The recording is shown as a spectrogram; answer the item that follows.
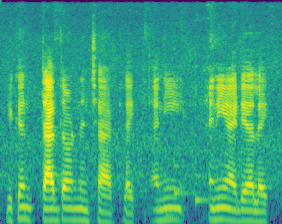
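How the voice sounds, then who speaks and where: A man giving a live online programming lesson over a video call. He talks in a halting, hesitant way, full of fillers and restarts. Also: mid-range voice, steady tone, a little mellow, muffled recording, a little hiss or hum. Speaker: instructor. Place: home in a rainy town.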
